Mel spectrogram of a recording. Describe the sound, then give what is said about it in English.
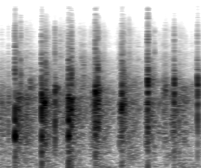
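Hands clap in a steady, even rhythm, applauding a panelist's introduction, about eight sharp claps in two seconds, moderately loud with a faint hiss between them and no voices. “Well, I've been applauding both the top and bottom of the introductions.”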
